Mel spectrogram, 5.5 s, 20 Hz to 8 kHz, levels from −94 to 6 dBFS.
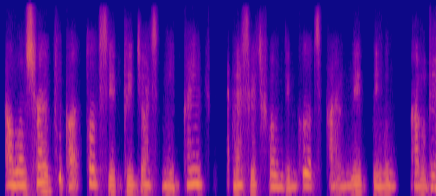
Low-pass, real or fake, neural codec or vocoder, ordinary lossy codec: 7.2 kHz; fake; codec, 16 kHz, 0.5 kbps, FreqCodec, smaller model; Opus, 64 kbps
